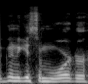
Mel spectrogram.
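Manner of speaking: put-on Philadelphia accent. Trying the Philly accent suggested for a character: put-on Philly accent. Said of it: "the Philly accent from the Iron".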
